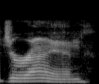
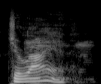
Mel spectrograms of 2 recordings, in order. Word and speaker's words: Jarion: It, I was like, is it Jerian or Jarian? – it's Jerian. Jerian.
